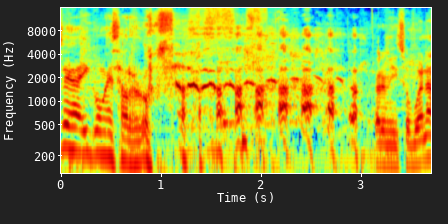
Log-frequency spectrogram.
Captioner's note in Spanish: risas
